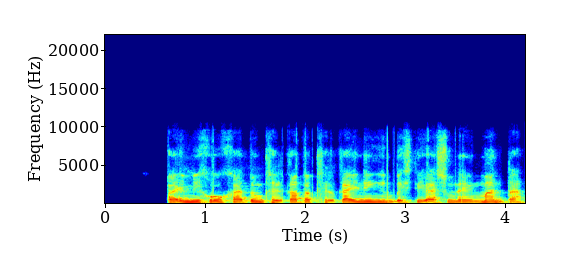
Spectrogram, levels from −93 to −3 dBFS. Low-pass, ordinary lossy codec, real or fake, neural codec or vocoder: 9.9 kHz; Opus, 16 kbps; real; none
